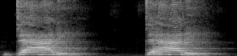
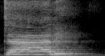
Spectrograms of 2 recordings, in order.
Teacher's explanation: The sound at the beginning of that word is a true D, D. The sound in the middle of that word is the alveolar flap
